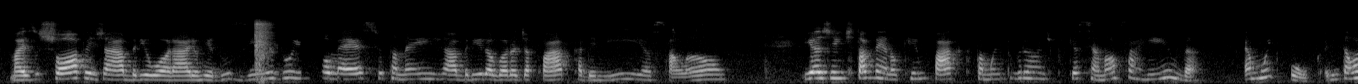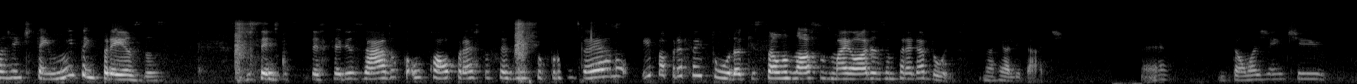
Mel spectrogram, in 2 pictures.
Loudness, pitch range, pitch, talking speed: -24 LUFS, 230-295 Hz, 265 Hz, 155 wpm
